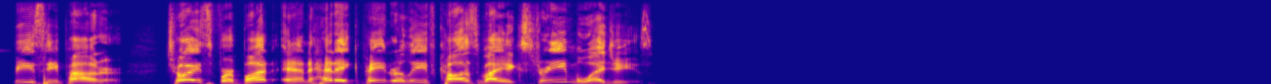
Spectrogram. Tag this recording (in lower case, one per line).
speech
